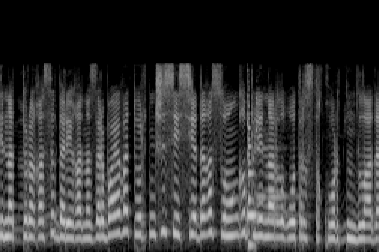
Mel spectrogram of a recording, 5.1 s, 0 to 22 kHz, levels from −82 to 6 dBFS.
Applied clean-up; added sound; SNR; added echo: neural mask model DeepFilterNet 3.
